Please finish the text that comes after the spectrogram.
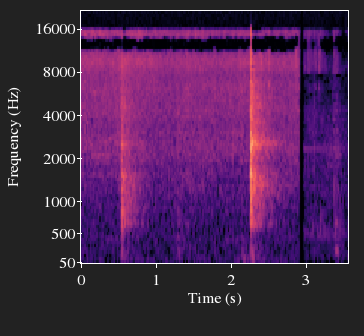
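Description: Vegetables and noodles for paneer hakka noodles are tossed in a pan, with two sharp scraping clatters of a utensil and a faint knock afterward over quiet background hiss.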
